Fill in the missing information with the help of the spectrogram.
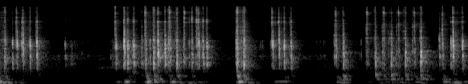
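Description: A compact 60% mechanical keyboard with white plastic keycaps and RGB lighting, resting on a felt desk mat, is typed on with the fingertips of both hands. Quick bursts of bright, clacky keystrokes come in runs separated by short pauses, each click sharp and dry with almost no low end or ring.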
